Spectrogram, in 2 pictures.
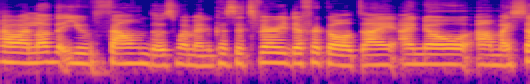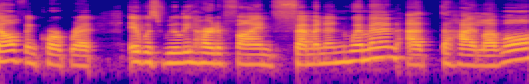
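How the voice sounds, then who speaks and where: In a very clean recording with a silent background, a woman with a Spanish accent speaks in an enthusiastic tone with hardly any pauses. Her pitch is medium, with ordinary variation. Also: moderate pace. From Venezuela. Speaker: podcast host. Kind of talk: interview.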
